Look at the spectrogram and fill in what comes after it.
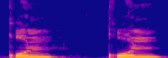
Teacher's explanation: پہلے لفظ میں قاف موٹا ہے، اس کو موٹا ہی پڑھنا ہے۔ اگر آپ اس کو باریک قاف کے ساتھ ریپلیس کرتے ہیں تو اس کا مطلب ہوگا کھا لو، جبکہ اس کا اصل میننگ ہے کہو، کہہ دو۔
